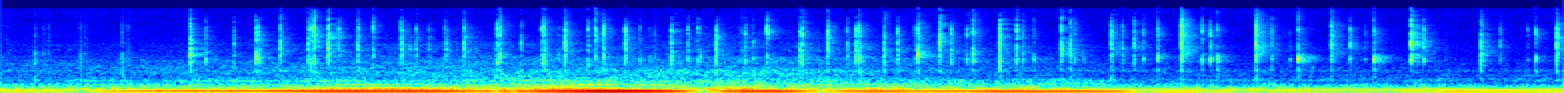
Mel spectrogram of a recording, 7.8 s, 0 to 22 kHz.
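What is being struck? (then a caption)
Polymer-framed pistol with steel slide. Fingernails tap and scratch the steel slide and polymer frame of a handheld black Glock 17 pistol, making rapid, irregular click-like taps. A steady low hum runs beneath the taps throughout.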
